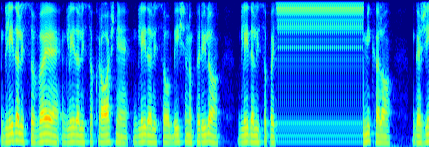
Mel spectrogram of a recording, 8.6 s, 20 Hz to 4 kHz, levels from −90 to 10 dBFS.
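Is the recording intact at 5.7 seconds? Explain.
No. At 5.7 s the audio is caught in a system hang loop that runs from 5.56 to 7.26 s, starting just after "gledali so". The machine stalled while the sound hardware kept replaying one 40 ms slice of its buffer, some forty times over, giving a rigid buzzing rattle at 25 Hz. Unlike a call's packet-loss concealment, which fades and varies its stand-in sound, these repeats are identical and never decay.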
